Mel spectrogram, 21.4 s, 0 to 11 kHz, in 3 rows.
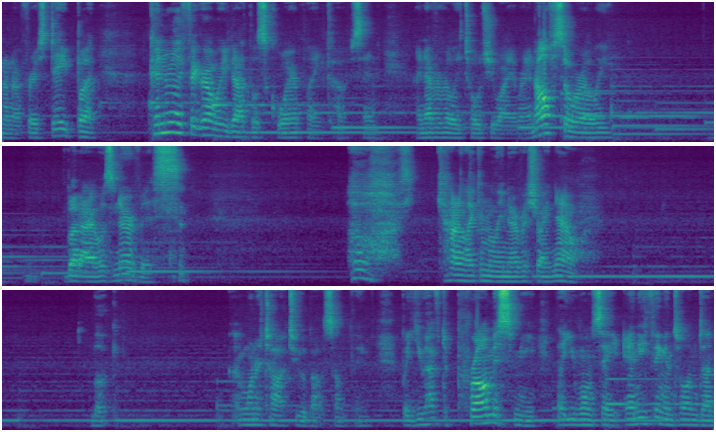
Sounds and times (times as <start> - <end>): Speech: 0.0 - 6.1, 7.8 - 9.0, 10.6 - 13.1, 16.6 - 21.3
Music: 0.0 - 21.3.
